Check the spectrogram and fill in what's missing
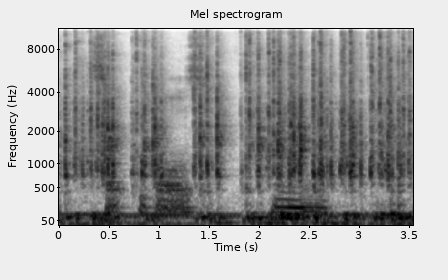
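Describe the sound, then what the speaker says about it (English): A loud computer keyboard clatters in fast, continuous bursts of clicky keystrokes, with a brief pause partway through, close and distinct. "I'm using my loud keyboard, sorry."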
